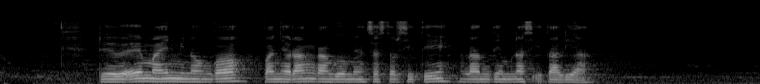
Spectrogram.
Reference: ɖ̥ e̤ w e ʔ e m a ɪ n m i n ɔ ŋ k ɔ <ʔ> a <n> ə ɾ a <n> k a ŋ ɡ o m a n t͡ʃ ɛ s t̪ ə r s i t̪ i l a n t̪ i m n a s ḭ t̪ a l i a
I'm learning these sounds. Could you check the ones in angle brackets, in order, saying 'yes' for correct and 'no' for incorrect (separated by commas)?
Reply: no, no, no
